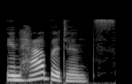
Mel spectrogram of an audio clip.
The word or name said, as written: inhabitant's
